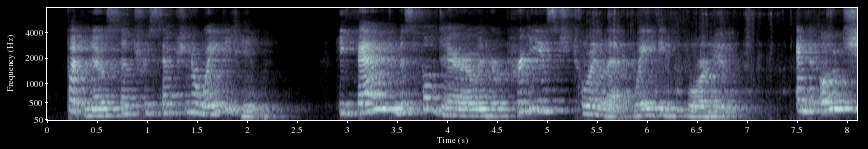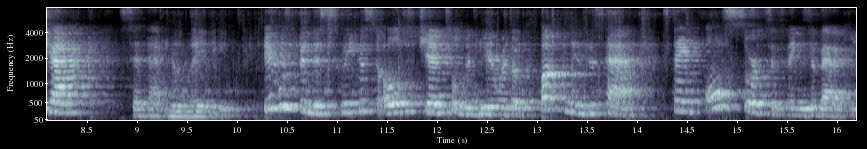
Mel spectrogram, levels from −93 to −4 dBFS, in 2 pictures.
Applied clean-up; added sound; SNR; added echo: neural separator model SepFormer DNS4.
